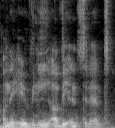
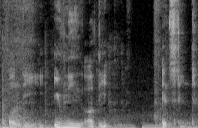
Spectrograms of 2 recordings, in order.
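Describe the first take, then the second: First: It is said in the speaker's normal voice. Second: It is said in a put-on deep voice.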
